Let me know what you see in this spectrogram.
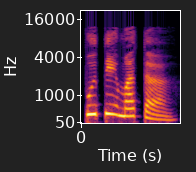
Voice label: throw in the towel, malay; putih mata; white eyed

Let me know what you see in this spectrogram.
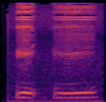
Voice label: "cantonese", cantonese

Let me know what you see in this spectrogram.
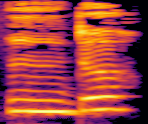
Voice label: sorry, igbo

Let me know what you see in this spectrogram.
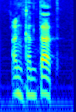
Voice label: "meet", Catalan

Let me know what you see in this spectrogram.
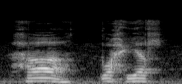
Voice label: yes a little, somali; Haah. Wax yar; Do you speak Somali?

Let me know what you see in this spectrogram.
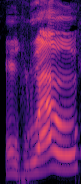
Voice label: goodbye, bassa

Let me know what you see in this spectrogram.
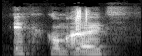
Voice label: I'm from, dutch

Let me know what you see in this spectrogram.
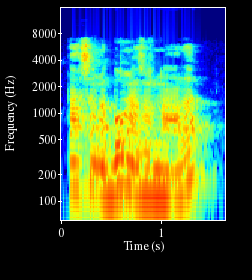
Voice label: have a nice day, Venetian

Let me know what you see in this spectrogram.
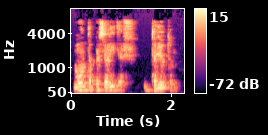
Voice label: say again, albanian gheg

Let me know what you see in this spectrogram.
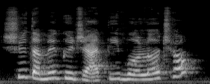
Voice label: do you speak, gujarati

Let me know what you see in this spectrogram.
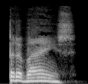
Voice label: birthday, portuguese

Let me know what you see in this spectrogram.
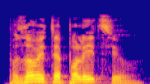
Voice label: police, croatian

